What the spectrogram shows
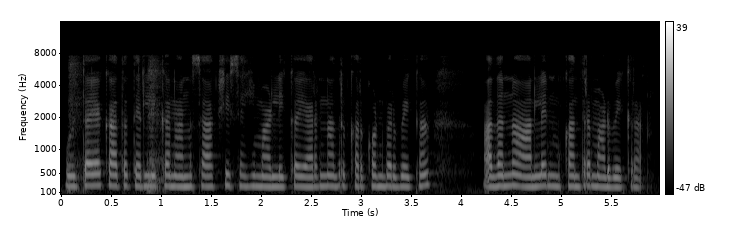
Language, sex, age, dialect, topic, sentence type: Kannada, female, 18-24, Northeastern, banking, question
